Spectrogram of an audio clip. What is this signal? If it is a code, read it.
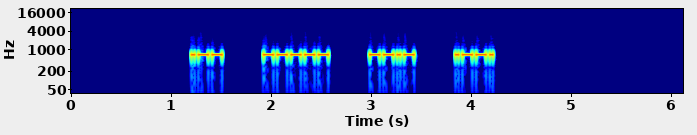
Morse code, heard as a keyed tone, about 36 wpm, spaced as for 16 wpm, 700 Hz. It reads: W0QP
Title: USA Call Signs - 4 Characters - 4x Character Spacing - 35wpm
